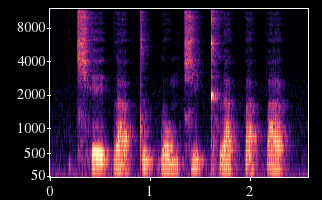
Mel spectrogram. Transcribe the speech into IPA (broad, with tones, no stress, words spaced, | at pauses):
t͡ɕʰeː˦˥t̚la˨˩ʔ tɯ˦˥k̚lo˧mt͡ɕi˥˩t̚ kʰla˦˥k̚pa˨˩ʔpa˥˩k̚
